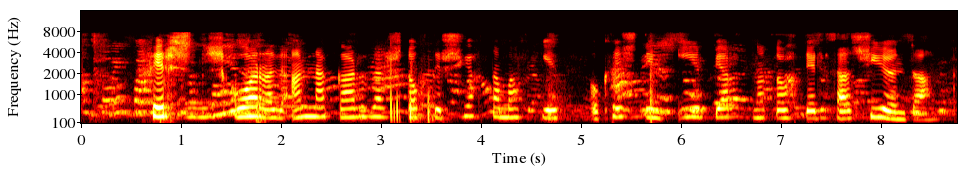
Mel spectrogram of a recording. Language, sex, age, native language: Icelandic, female, 21, Icelandic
